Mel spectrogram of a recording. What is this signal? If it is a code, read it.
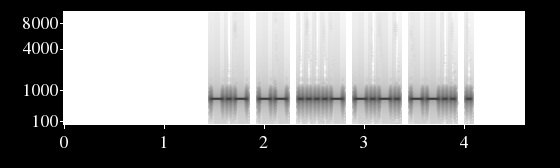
Morse code, heard as a keyed tone, about 30 wpm, 700 Hz. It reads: KM4CZE
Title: USA Call Signs - 6 Characters - Repeated 3x - 30wpm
